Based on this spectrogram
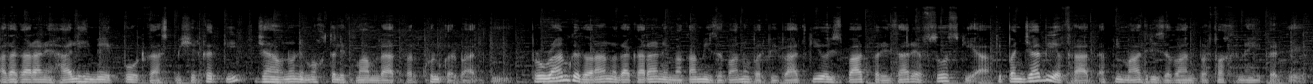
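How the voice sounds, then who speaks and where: A man is speaking. Music plays in the background. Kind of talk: news report narration.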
